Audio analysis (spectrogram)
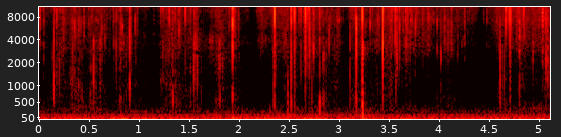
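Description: Long nails scratch across the rows of small, hollow rose-gold metal pyramid studs on a rectangular clutch bag held close to the microphone. The result is a fast run of bright, dry clicks and scratchy ticks, some sharper than others, over a steady low hum.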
